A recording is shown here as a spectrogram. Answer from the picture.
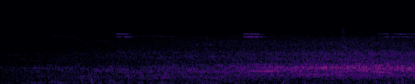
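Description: Football match ambience in an empty stadium fading in and growing steadily louder, a broad noise of voices from the bench and pitch. A referee's whistle sounds faintly and briefly, about a second in and again about two and a half seconds in.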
